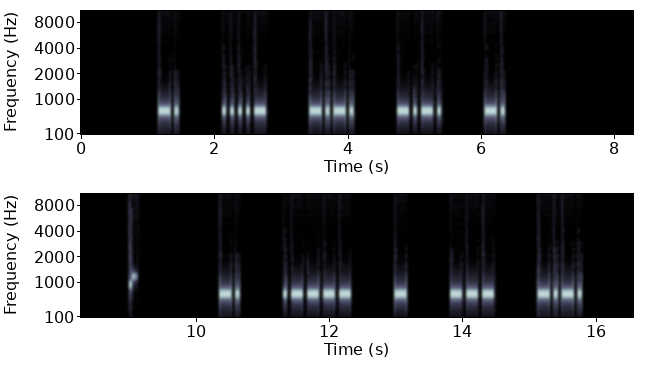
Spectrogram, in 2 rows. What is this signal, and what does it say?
Morse code, heard as a keyed tone, about 20 wpm, spaced as for 10 wpm, 700 Hz. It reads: N4CCN N1TOC
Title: 102 Lesson 17g - Letter u - Call Signs 20wpm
